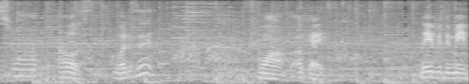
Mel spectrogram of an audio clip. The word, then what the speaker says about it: Thwomp: Thwomp, okay. Leave it to me to get our name wrong.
